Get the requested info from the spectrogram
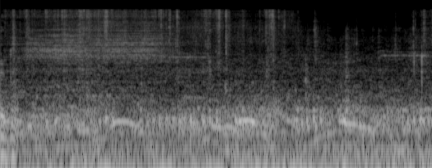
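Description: Pigeons cooing: a string of short, low, wavering coos.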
